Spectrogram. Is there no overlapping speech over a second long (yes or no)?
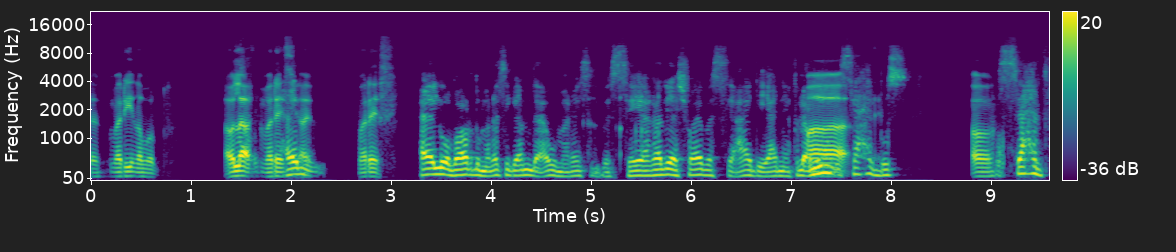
yes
